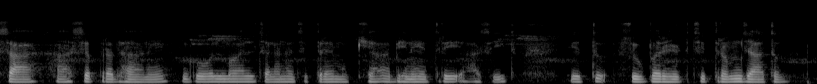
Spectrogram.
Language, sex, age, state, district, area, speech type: Sanskrit, male, 18-30, Karnataka, Chikkamagaluru, rural, read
